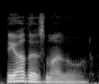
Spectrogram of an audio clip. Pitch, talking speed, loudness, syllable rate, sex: 115 Hz, 240 wpm, -16 LUFS, 6.3 syllables/s, male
